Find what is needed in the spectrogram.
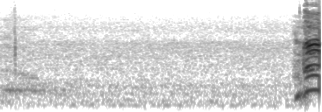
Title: my hiccups are the worst!!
